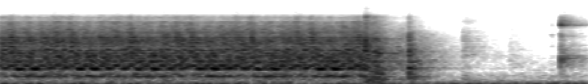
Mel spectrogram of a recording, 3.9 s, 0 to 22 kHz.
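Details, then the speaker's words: 1969 Mercury Cougar Sport Special, 351ci Windsor 2V V8, sat about 20 years: steady starter cranking about 200 per minute, no firing, then stops; no fuel delivery, inlet hose full, owners suspect shot fuel pump. "there's fuel in here fuel in what the outlet or the inlet in the inlet like that hose is full so yeah maybe our pump shot"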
